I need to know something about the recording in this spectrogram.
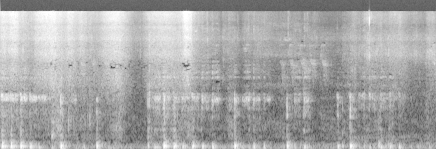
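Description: Rustling and irregular low thumps in straw bedding as a newborn foal moves its legs.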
